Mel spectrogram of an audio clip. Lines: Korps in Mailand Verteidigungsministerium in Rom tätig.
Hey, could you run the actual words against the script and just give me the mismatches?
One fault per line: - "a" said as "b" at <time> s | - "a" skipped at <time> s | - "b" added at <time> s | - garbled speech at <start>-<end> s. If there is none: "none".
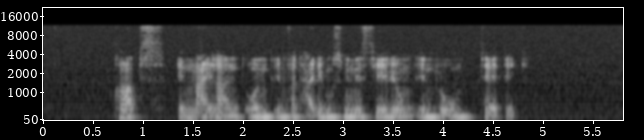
- "und im" added at 2.0 s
